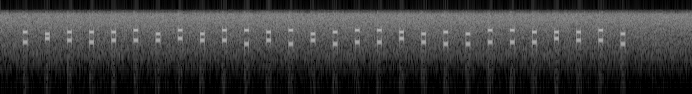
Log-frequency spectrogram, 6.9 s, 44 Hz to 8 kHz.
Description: DTMF, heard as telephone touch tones, dialled by machine, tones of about 40 ms, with phone line noise. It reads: 5*85897#79383726604216650891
